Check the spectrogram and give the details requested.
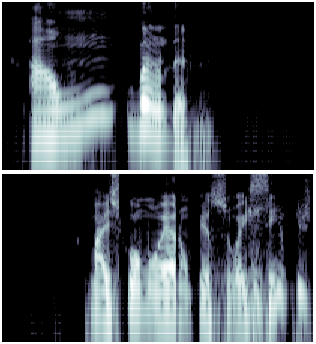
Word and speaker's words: Umbanda: Usar corretamente, na vibração correta, como Om, tem que ter técnica, tem que ter aprendizado, né, para ser pronunciado. Os nossos irmãos umbandistas, né, é Om-banda, a Umbanda.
